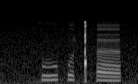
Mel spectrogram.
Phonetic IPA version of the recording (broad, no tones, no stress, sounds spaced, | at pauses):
k u p ʊ ǃʰ ɜ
